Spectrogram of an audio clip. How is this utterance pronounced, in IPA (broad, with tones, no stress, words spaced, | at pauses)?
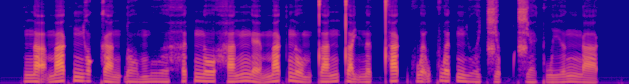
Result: na̰ː˧˨ma˦˥k̚ɲɔ˧ ka˧˩nɗɔ̤˨˩ mṳ˨˩ə̯hə˦˥t̚ no˧ ha˨˦nŋɛ˧˩ ma˦˥k̚no˧˩mt̪a˨˦n t̪a̰˧˨jnə˨˩t̚t̪ʰa˦˥k̚hwə̰˧˥w kwə˦˥t̚ɲṳ˨˩ə̯t͡ɕə˨˩p̚ t͡ɕɛ̤˨˩kwi˨˦ə̯ ŋa˨˩k̚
